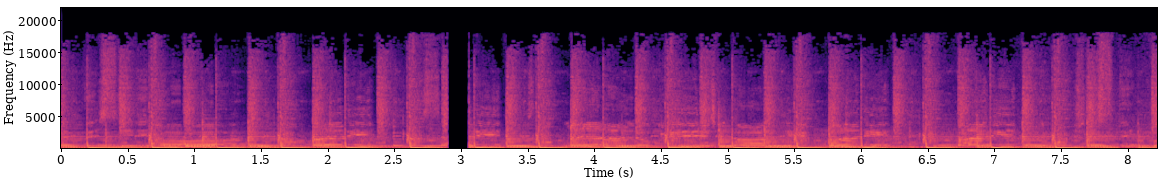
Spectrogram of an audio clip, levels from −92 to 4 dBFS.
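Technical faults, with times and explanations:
2.90 to 3.06 s, digital broadcast dropout: the sound mutes for 160 ms, then resumes later. The receiver discarded bad frames, which fits five lost frames.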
